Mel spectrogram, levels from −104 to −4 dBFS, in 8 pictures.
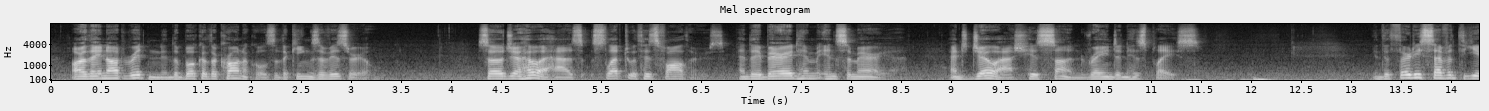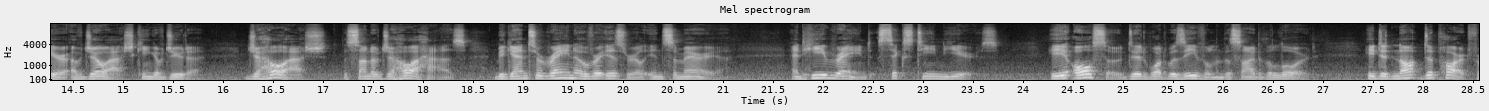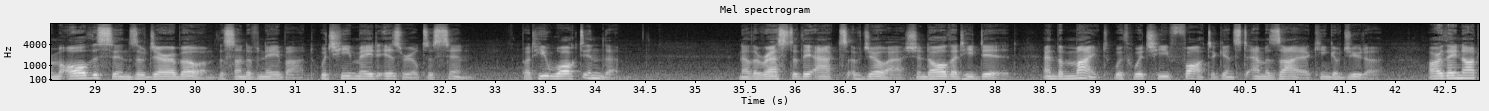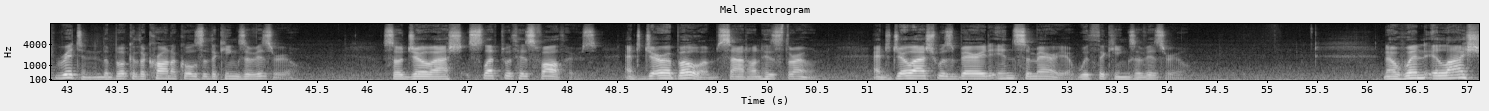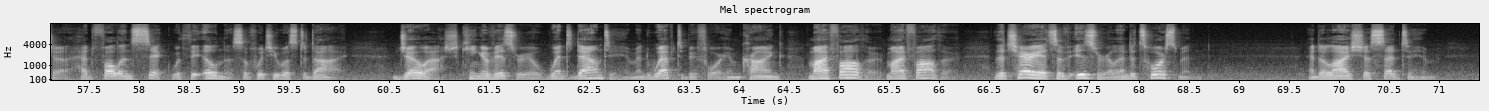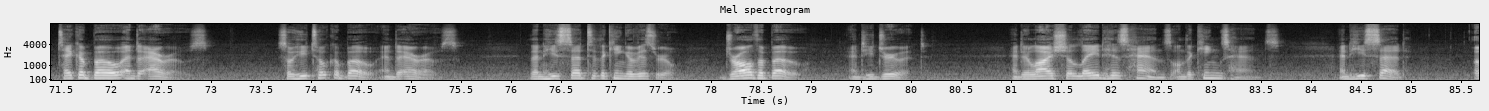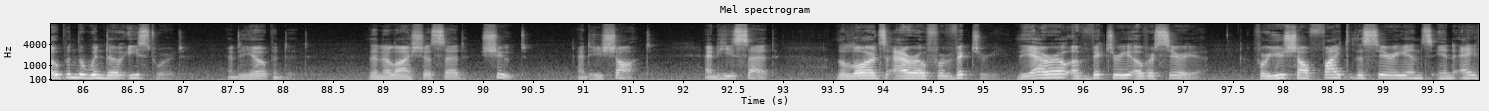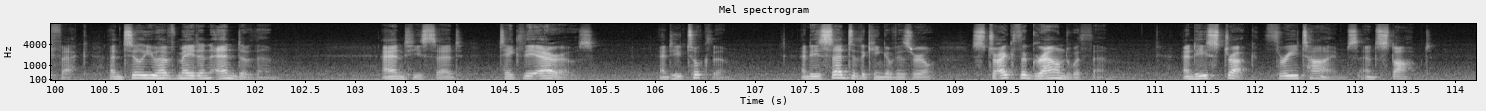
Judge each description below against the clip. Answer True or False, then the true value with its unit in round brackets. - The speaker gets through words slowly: False (170 wpm)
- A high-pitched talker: False (140 Hz)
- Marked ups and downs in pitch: False (5.0 semitones)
